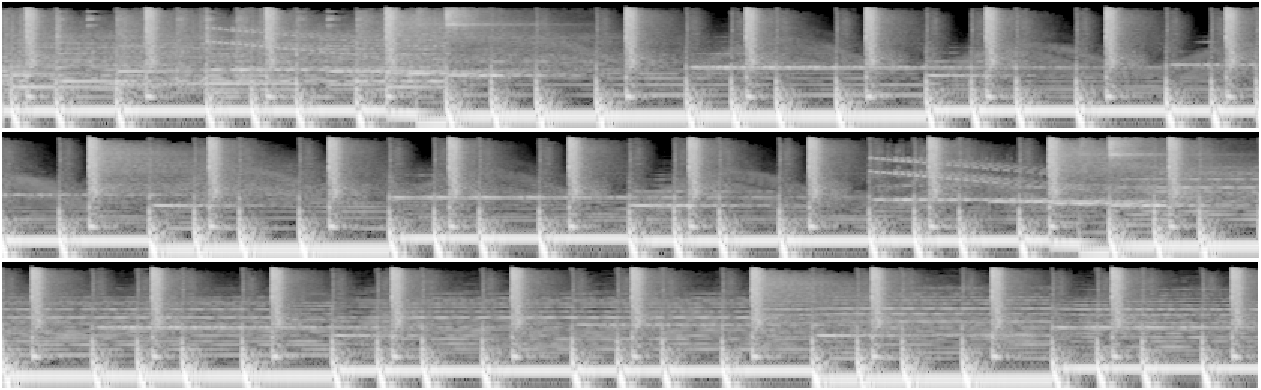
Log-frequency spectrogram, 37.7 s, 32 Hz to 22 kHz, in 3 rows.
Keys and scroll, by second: 2.7 ctrl+=, 3.9 ctrl+z, 4.4 ctrl+z, 7.0 ctrl+z, 7.3 space, 12.1 ctrl+z, 15.8 ctrl+=, 16.0 space, 17.3 space, 21.4 space, 23.5 space, 25.7 space, 26.9 space, 28.7 space, 31.5 space, 34.2 space.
